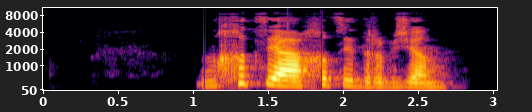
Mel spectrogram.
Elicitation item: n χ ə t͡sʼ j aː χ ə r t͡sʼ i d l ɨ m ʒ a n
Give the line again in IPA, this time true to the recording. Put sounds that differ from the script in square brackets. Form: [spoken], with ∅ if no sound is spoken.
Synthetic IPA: n χ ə t͡sʼ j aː χ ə [∅] t͡sʼ i d [r] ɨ [b] ʒ a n

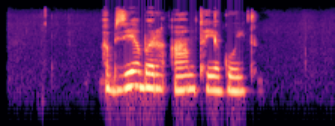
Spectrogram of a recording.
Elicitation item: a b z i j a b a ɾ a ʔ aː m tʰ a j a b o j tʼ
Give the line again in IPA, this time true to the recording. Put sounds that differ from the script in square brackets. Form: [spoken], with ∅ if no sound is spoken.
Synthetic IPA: a b z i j a b a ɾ a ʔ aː m tʰ a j a [ɡ] o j tʼ

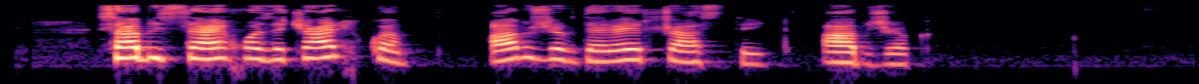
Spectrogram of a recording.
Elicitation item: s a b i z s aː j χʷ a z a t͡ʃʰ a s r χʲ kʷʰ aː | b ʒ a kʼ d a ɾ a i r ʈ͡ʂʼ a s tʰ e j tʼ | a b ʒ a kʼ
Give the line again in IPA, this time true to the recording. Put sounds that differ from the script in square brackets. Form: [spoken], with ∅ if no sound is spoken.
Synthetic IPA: s a b i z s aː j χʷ a z a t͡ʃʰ a [∅] r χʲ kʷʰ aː | b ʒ a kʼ d a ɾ a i r ʈ͡ʂʼ a s tʰ e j tʼ | a b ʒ a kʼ

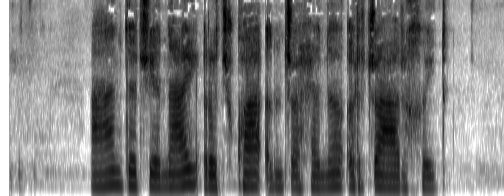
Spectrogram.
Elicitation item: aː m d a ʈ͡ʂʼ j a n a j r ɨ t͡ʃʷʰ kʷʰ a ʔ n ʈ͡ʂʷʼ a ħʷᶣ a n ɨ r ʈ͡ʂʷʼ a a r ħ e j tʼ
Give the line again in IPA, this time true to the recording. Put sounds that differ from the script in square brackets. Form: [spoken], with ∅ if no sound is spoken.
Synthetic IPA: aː [n] d a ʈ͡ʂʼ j a n a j r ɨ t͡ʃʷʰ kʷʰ a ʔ n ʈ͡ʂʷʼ a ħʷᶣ a n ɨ r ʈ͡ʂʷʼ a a r [χ] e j tʼ

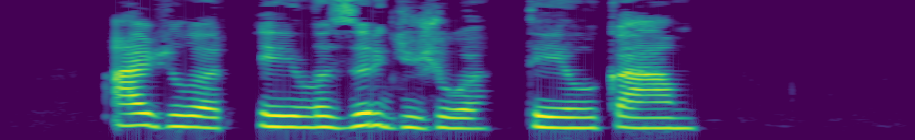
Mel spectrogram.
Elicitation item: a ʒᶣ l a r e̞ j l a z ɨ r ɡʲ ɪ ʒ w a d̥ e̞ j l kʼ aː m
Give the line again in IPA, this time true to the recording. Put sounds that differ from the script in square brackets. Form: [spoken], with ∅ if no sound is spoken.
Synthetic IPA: a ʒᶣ l a r e̞ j l a z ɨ r ɡʲ ɪ ʒ w a d̥ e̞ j l kʼ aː m

